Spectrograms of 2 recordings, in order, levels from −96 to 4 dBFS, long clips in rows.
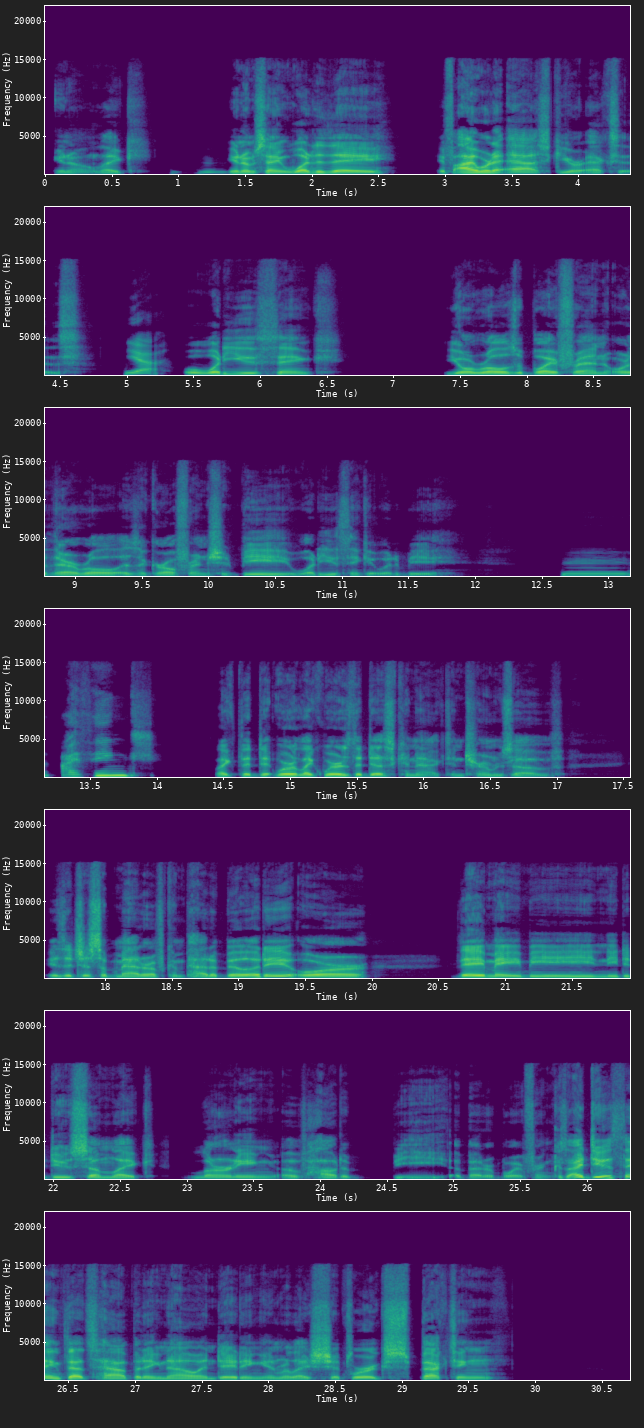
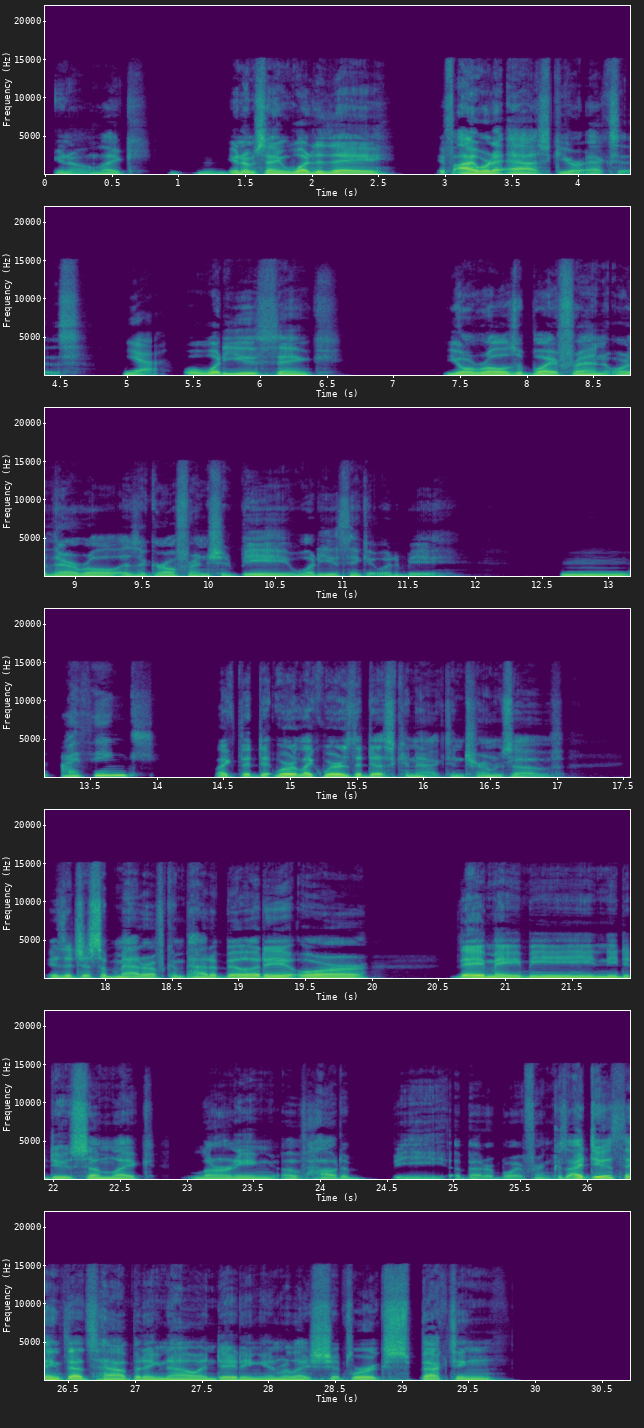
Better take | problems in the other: second | thin; somewhat; fading below 250 Hz

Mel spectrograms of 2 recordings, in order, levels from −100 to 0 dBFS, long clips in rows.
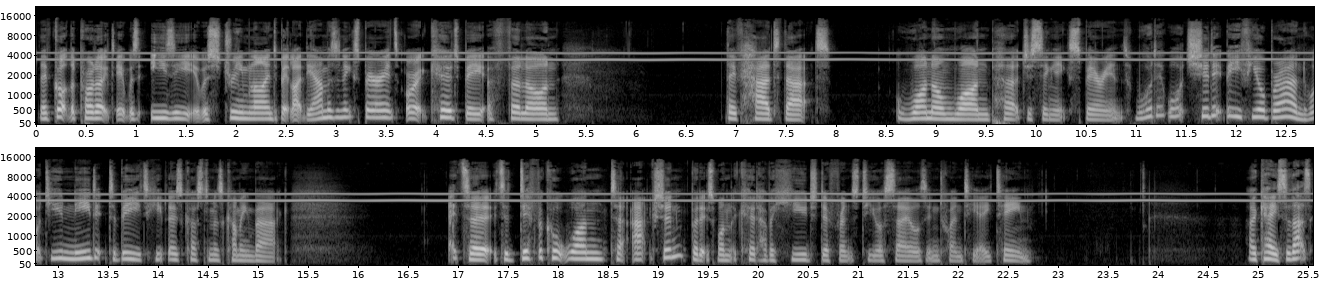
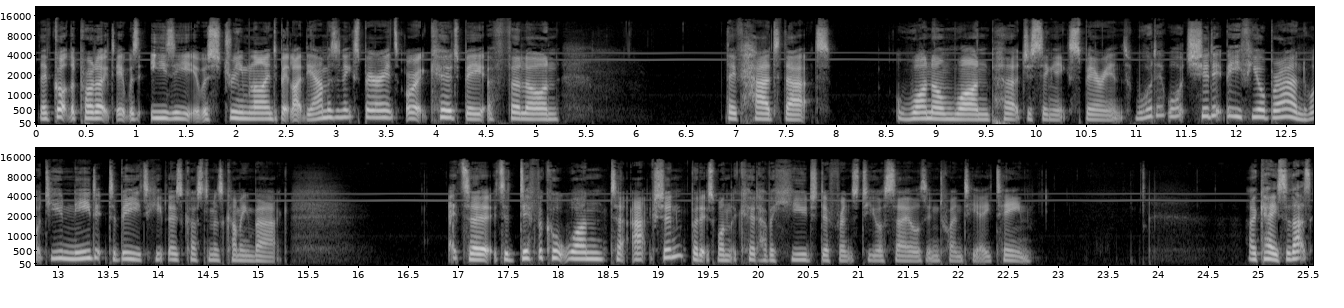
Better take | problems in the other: second | high-pitched whine; loud; throughout; 3.5 kHz, 7 dB below the speech; faint in the second

